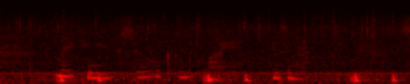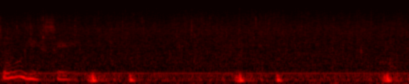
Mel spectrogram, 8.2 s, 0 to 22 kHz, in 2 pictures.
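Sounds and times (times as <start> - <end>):
faint steady hum: 0.0 - 8.1
speech: 0.6 - 3.2
slow heartbeat: 3.5 - 4.1, 5.0 - 5.6, 6.4 - 7.0, 7.9 - 8.1.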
